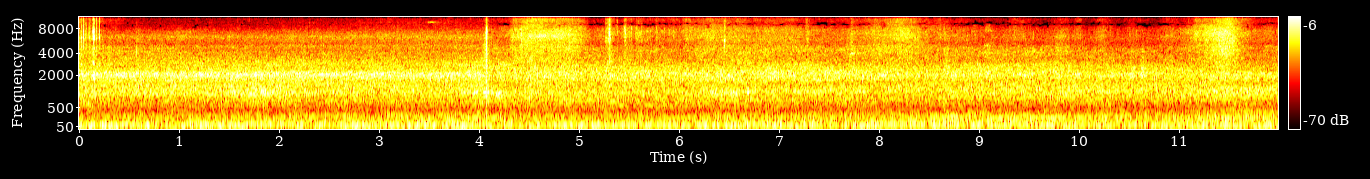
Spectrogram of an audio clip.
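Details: Steady low rumble of road traffic on an urban street with vehicles passing, and no animal voice to be heard.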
